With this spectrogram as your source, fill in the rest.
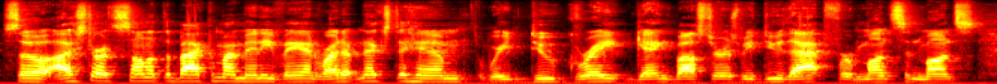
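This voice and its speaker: Male podcast guest, mid-pitched, loose chatty storyteller, fillers, acts out quoted lines. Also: moderate pace. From Maryland, USA. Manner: rambling, animated retelling with filler words. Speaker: podcast guest, toy store owner. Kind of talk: casual storytelling interview.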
